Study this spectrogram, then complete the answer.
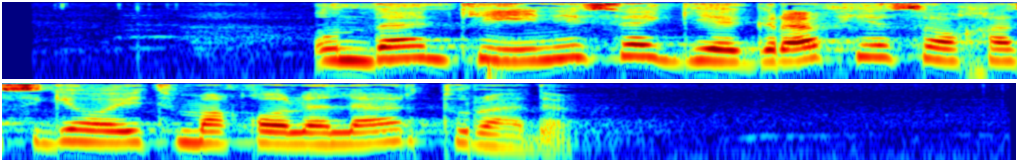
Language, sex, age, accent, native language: Uzbek, female, under 19, Buxoro, Uzbek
